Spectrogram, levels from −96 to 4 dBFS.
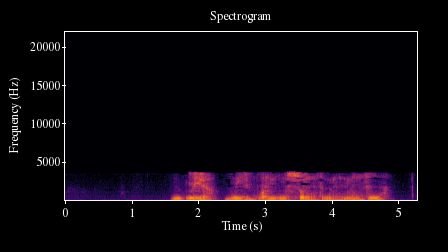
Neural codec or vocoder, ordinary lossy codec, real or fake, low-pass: autoencoder, 22.05 kHz, a latent of 192 numbers a frame, VITS, trained on one speaker; MP3, 16 kbps; fake; 3.6 kHz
